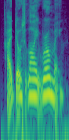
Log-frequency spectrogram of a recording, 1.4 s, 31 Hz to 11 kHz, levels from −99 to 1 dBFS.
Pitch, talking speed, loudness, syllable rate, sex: 195 Hz, 170 wpm, -17 LUFS, 4.6 syllables/s, female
